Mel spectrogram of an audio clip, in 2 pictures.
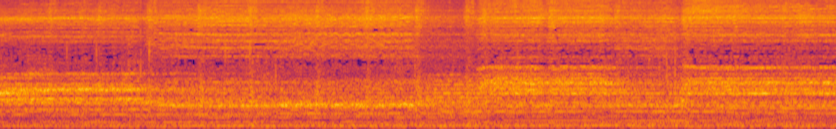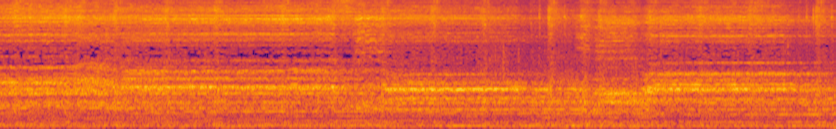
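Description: Backing music for a flag-dance performance, with sustained chords that shift every few seconds.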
